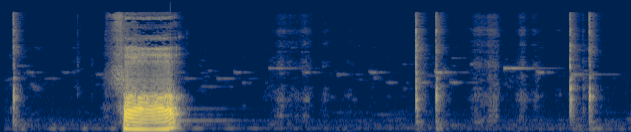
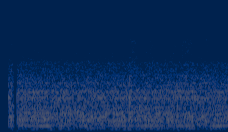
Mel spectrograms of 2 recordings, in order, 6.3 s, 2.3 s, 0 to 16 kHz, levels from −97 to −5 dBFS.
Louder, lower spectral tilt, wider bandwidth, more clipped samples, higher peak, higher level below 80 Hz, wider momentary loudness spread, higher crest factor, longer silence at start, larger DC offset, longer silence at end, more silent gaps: first, -17 LUFS vs -70 LUFS; first, -6.5 dB/octave vs -5 dB/octave; first, 11.5 kHz vs 8.8 kHz; neither; first, 0 dBFS vs -54 dBFS; first, -44 dBFS vs under -90 dBFS; first, 28 LU vs 0 LU; first, 24 dB vs 16 dB; first, 1.15 s vs 0.05 s; neither; first, 0.4 s vs 0 s; neither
